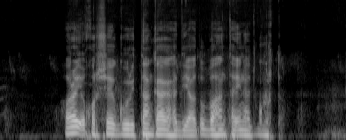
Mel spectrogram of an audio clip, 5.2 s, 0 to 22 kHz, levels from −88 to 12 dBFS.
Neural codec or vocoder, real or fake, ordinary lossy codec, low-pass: none; real; none; none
